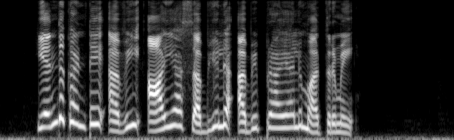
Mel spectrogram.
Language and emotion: Telugu, neutral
